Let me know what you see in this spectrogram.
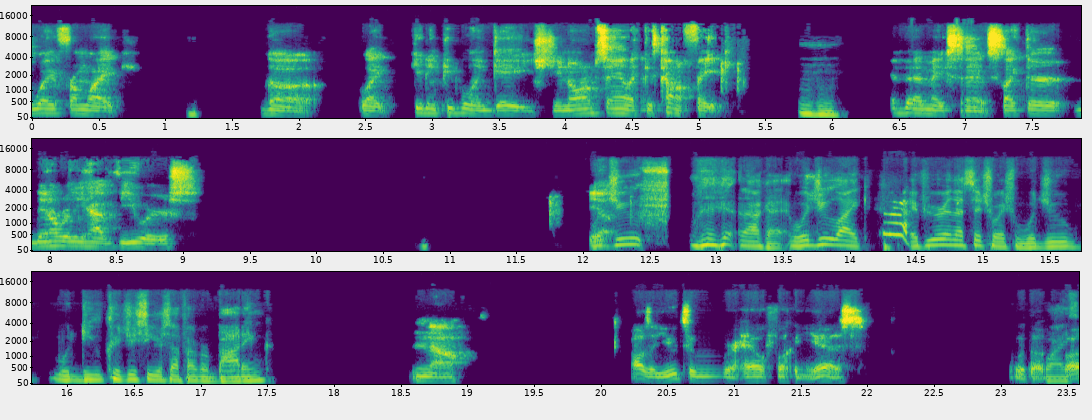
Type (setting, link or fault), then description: link, video call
